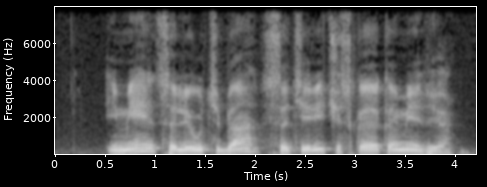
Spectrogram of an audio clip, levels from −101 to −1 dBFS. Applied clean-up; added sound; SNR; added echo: none; none; none; none.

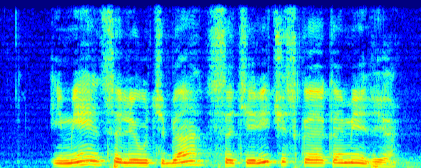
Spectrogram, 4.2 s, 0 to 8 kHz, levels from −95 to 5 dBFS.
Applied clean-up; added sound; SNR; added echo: none; none; none; reverberation time 0.3 s.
